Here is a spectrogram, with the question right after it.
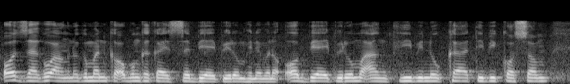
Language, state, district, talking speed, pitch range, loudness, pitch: Kokborok, Tripura, West Tripura, 230 wpm, 145-160 Hz, -13 LUFS, 155 Hz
